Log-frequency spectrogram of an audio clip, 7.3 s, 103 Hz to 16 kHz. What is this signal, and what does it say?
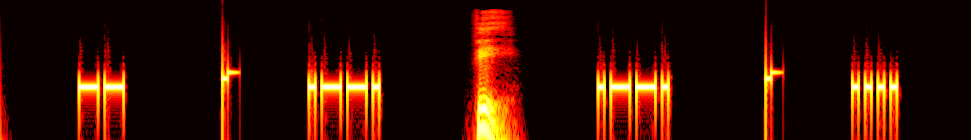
Morse code, heard as a keyed tone, about 25 wpm, 700 Hz. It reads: M P P H
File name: Single Character (Letter:Number:Punctuation:Prosign) - Rapid-Fire - 25wpm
